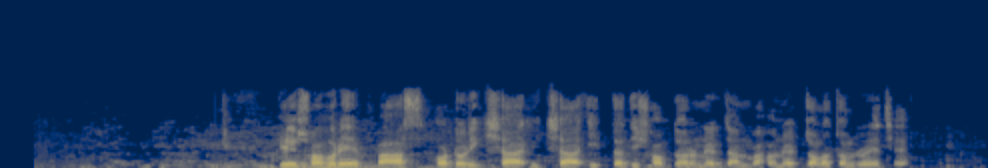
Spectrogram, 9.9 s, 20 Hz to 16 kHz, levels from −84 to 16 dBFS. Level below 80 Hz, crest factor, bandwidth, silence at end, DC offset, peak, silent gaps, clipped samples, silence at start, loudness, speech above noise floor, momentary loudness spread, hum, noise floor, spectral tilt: -60 dBFS; 16 dB; 7.8 kHz; 0.8 s; under 0.1%; -2 dBFS; none; under 0.1%; 0.8 s; -17 LUFS; 34 dB; 17 LU; none; -50 dBFS; -4.5 dB/octave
